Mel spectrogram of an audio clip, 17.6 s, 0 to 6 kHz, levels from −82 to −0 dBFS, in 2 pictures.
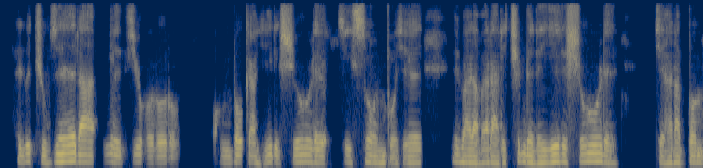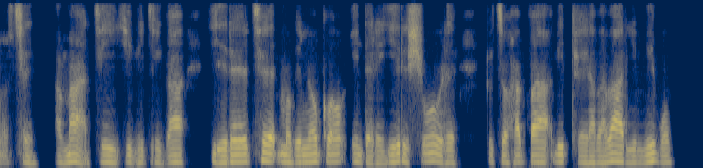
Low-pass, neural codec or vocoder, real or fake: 5.4 kHz; codec, 16 kHz, 0.8 kbps, ZipCodec; fake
